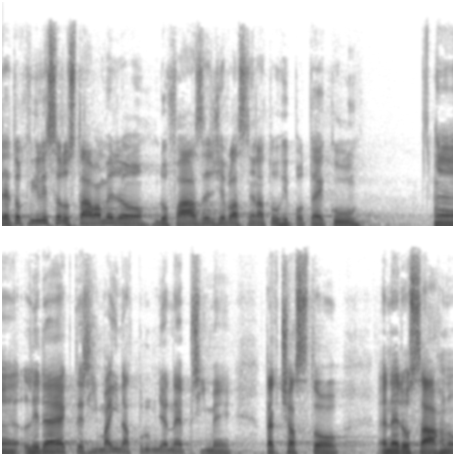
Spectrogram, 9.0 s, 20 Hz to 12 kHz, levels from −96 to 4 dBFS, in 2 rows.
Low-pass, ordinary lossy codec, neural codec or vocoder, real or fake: 10.8 kHz; MP3, 96 kbps; none; real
